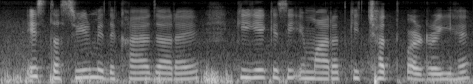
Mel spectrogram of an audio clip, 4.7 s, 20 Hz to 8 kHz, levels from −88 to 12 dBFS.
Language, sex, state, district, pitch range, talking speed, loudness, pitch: Hindi, female, Madhya Pradesh, Katni, 210-250 Hz, 205 wpm, -18 LUFS, 225 Hz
